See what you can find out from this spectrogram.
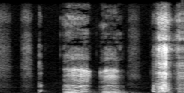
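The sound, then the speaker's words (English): A rough, phlegmy smoker's cough from a man: a few short hacks, then three or four loud, raspy bursts in quick succession, with no talking. “That's a smoker's fucking cough.”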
